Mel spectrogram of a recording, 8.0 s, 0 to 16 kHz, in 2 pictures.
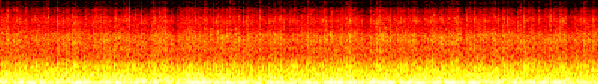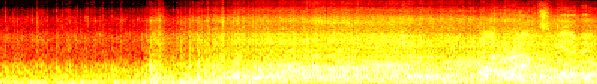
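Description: Drag racing launch as a Crown Vic and a 1927 Ford Roadster leave the line, engines surging into a loud rising roar after a steady rumbling idle, with announcer-style talk running underneath.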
